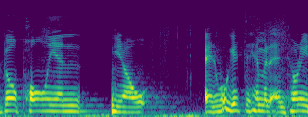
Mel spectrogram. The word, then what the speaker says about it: Polian: It was more because it was Bill who said Pauline, right? Is that how you say it? Who? Bill Polian. Polian.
